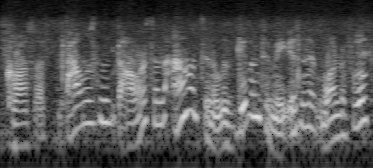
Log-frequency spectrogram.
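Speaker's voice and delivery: high, breathless rave about a pricey perfume; gushing secretary. Acted. Secretary showing off her perfume to the boss, high and gushing.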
